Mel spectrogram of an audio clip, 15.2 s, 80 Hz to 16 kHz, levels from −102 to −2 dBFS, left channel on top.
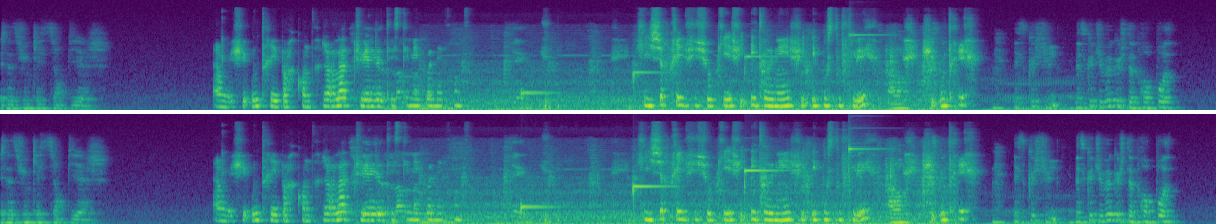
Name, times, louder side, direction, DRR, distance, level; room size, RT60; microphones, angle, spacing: voice 1, 0.0-1.3 4.2-5.9 6.2-6.7 11.1-12.0 12.4-14.6, right 3 dB, 65° right, 0.9 m, -32 dB
voice 2, 2.7-4.8 5.1-5.8 6.8-6.9 7.6-11.0 11.3-12.2, left 1 dB, 20° left, 0.5 m, -23 dB
sound 1, 3.9-12.0, right 1 dB, 25° right, 0.7 m, -31 dB
sound 2, 6.5-7.1 7.9-8.5 9.3-9.9 10.6-11.2, right 8 dB, 90° right, 0.5 m, -30 dB
sound 3, 7.6-13.8, left 3 dB, 65° left, 0.5 m, -39 dB
4.0 x 2.6 x 4.0 m
head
